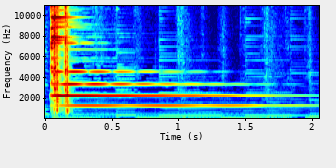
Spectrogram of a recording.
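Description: A single bell 'ding' sound effect, struck once and ringing out, fading over about a second and a half, over background music.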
